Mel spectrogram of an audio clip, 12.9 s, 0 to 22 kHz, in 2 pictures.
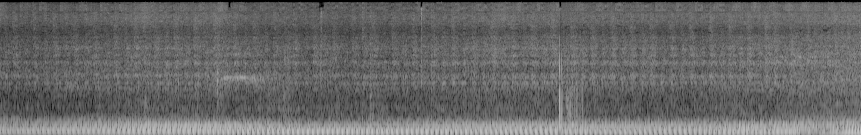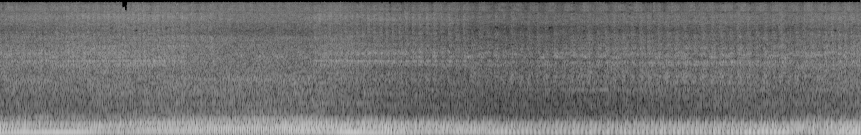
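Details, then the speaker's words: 2005 Nissan Sentra with a broken exhaust: a deep knock from underneath the engine that fades once revs pass about 2000–2500 rpm and returns below that; suspected rod knock, not confirmed. "at a certain RPM like 2,000 RPM or500 something like that the noise kind of goes away and then once you drop below that RPM uh the noise comes back again"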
